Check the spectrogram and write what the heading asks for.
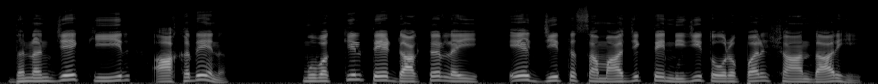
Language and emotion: Dogri, neutral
